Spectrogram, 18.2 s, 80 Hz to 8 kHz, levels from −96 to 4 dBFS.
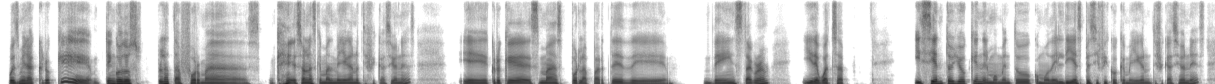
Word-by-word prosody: Pues 145 Hz, -1 st, +4 dB
mira, 145 Hz, -1 st, +3 dB
creo 230 Hz, +9 st, -4 dB
que, 255 Hz, -, +2 dB
tengo 160 Hz, +4 st, +5 dB
2 160 Hz, 0 st, +4 dB, 0.2 s
plataformas, 120 Hz, -, 0 dB, 0.2 s
que 125 Hz, -2 st, +2 dB
son 125 Hz, +2 st, +2 dB
las 140 Hz, 0 st, +1 dB
que 120 Hz, -, -3 dB
más 115 Hz, +1 st, +1 dB
me 120 Hz, 0 st, +2 dB
llegan 125 Hz, +1 st, +1 dB
notificaciones, 120 Hz, -, -5 dB, 0.7 s
eh, 115 Hz, -1 st, +1 dB
creo 140 Hz, -1 st, 0 dB
que 140 Hz, -5 st, +2 dB
es 125 Hz, +1 st, -3 dB
más, 130 Hz, 0 st, +1 dB
por 150 Hz, +5 st, -3 dB
la 110 Hz, -4 st, 0 dB
parte 120 Hz, +3 st, -2 dB
de 100 Hz, -4 st, -3 dB, 0.5 s
de 115 Hz, 0 st, -3 dB
Instagram 135 Hz, -, 0 dB, 0.5 s
y 125 Hz, 0 st, 0 dB
de 120 Hz, -, +5 dB
WhatsApp. 115 Hz, -1 st, 0 dB, 1.0 s
Y 135 Hz, 0 st, +4 dB
siento 175 Hz, +6 st, +4 dB
yo, 170 Hz, -2 st, +1 dB
que 185 Hz, +2 st, -3 dB
en 175 Hz, -, +1 dB
el 135 Hz, -, +1 dB
momento, 115 Hz, +3 st, -1 dB
como 105 Hz, -1 st, -2 dB
del 100 Hz, +2 st, 0 dB
día 120 Hz, +2 st, +3 dB
específico, 125 Hz, -1 st, -2 dB
que 115 Hz, -, -5 dB
me 100 Hz, -1 st, -4 dB
llegan 120 Hz, +4 st, -3 dB
notificaciones, 120 Hz, -, -5 dB
125 Hz, 145 wpm, -22 LUFS, 115-145 Hz, 1.0 s, tengo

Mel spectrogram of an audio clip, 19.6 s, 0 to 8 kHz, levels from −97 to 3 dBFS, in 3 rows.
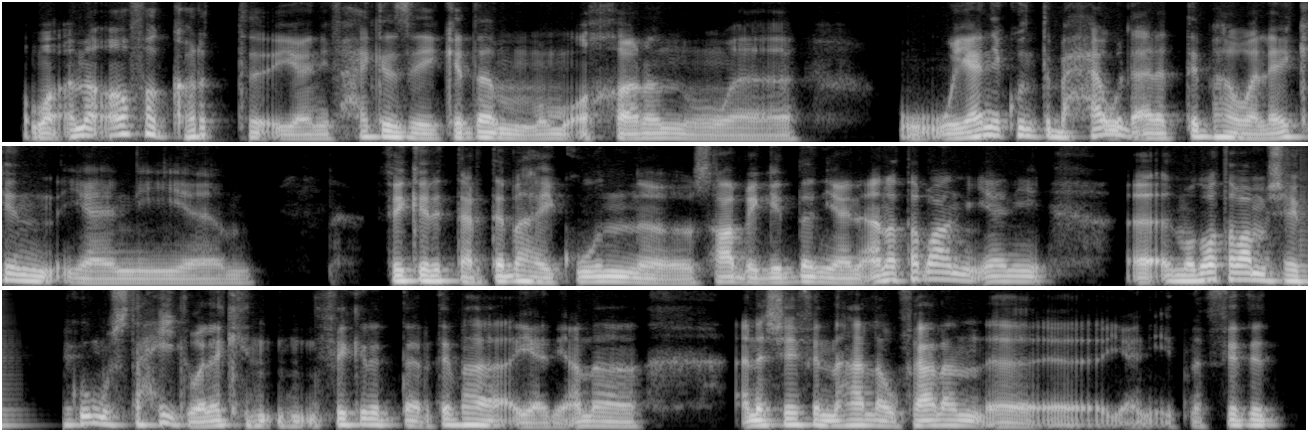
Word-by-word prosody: هو -, -, +3 dB
أنا 150 Hz, +3 st, +2 dB
آه 175 Hz, -, +2 dB
فكّرت 180 Hz, -2 st, -1 dB
يعني 85 Hz, +1 st, -2 dB
في 85 Hz, -, -15 dB
حاجة 120 Hz, +1 st, +1 dB
زي 105 Hz, -5 st, +2 dB
كده 100 Hz, +4 st, +2 dB
م 100 Hz, -, +2 dB, 0.2 s
مؤخرًا 95 Hz, +2 st, 0 dB
و 75 Hz, -1 st, -5 dB, 0.5 s
ويعني 125 Hz, +11 st, +2 dB
كنت 145 Hz, -3 st, -1 dB
باحاول 115 Hz, -7 st, +1 dB
أرتِّبها 95 Hz, +6 st, +1 dB
ولكن 110 Hz, +5 st, +1 dB
يعني 80 Hz, -2 st, -3 dB, 0.9 s
فكرة 120 Hz, 0 st, +4 dB
ترتيبها 115 Hz, +1 st, +2 dB
هيكون 95 Hz, -5 st, +1 dB
صعب 105 Hz, +1 st, 0 dB
جدًا. 95 Hz, +4 st, +1 dB
يعني 90 Hz, -3 st, 0 dB
أنا 140 Hz, -, +4 dB
طبعًا 155 Hz, -2 st, +1 dB
يعني 110 Hz, 0 st, -1 dB, 0.4 s
آآ -, -, +1 dB
الموضوع 120 Hz, +6 st, +5 dB
طبعًا 150 Hz, -1 st, +4 dB
مش 130 Hz, -3 st, +1 dB
هيكون 110 Hz, +5 st, -2 dB
مستحيل 125 Hz, -, -1 dB
ولكن 100 Hz, 0 st, -2 dB
فكرة 125 Hz, 0 st, +1 dB
ترتيبها 115 Hz, 0 st, 0 dB
يعني 80 Hz, 0 st, -4 dB
أنا 95 Hz, -2 st, -2 dB, 0.5 s
أنا 110 Hz, +3 st, +5 dB
شايف 120 Hz, +2 st, 0 dB
إنّها 110 Hz, +1 st, +2 dB
لو 105 Hz, -3 st, 0 dB
فعلًا 110 Hz, +2 st, +1 dB
آآ 80 Hz, -7 st, -4 dB
يعني -, -, -11 dB
اتنفِّذت 110 Hz, +4 st, -3 dB
110 Hz, 140 wpm, -22 LUFS, 90-120 Hz, 0.9 s, الموضوع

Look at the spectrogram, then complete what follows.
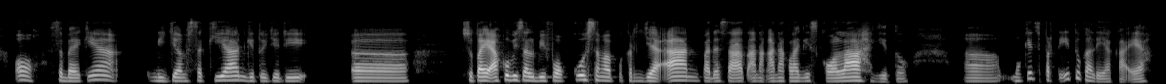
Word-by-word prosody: Oh 200 Hz, -1 st, 0 dB, 0.2 s
sebaiknya 185 Hz, +5 st, -2 dB, 0.3 s
di 165 Hz, -1 st, -7 dB
jam 160 Hz, +2 st, -1 dB
sekian 190 Hz, +3 st, +1 dB
gitu. 170 Hz, -1 st, -7 dB
Jadi, 160 Hz, +1 st, -4 dB, 0.4 s
eee, 155 Hz, -1 st, 0 dB, 0.5 s
supaya 180 Hz, -1 st, +6 dB
aku 175 Hz, -, +1 dB
bisa 190 Hz, -2 st, +2 dB
lebih 175 Hz, 0 st, -1 dB
fokus 175 Hz, +5 st, +1 dB
sama 180 Hz, -3 st, +1 dB
pekerjaan 170 Hz, +3 st, +3 dB
pada 155 Hz, -1 st, -4 dB
saat 150 Hz, -1 st, +1 dB
anak-anak 155 Hz, +1 st, -3 dB
lagi 160 Hz, 0 st, -3 dB
sekolah 165 Hz, +4 st, +4 dB
gitu. 135 Hz, -1 st, -12 dB, 0.5 s
Eee, 150 Hz, -1 st, -7 dB
mungkin 170 Hz, +11 st, -7 dB
seperti 255 Hz, -1 st, -9 dB
itu 290 Hz, -, -6 dB
kali 160 Hz, -, -4 dB
ya 135 Hz, -, -9 dB
Kak -, -, -7 dB
ya? -, -, -5 dB
165 Hz, 150 wpm, -24 LUFS, 155-180 Hz, 0.5 s, supaya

